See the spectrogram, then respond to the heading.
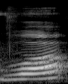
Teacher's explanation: दांत और होठों की सहायता से बोला जाता है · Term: दंतोष्ठ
